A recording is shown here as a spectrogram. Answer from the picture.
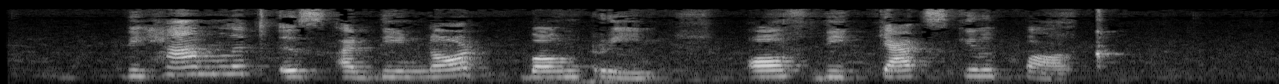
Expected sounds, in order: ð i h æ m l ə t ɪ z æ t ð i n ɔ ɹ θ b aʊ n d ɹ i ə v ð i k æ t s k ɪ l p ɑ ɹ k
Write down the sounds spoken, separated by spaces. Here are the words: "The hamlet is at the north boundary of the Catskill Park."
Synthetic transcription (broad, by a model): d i h æ m l ə t ɪ z æ t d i n ɔ ɹ t b aʊ n d ɹ i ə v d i k æ t s k ɪ l p ɑ ɹ k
